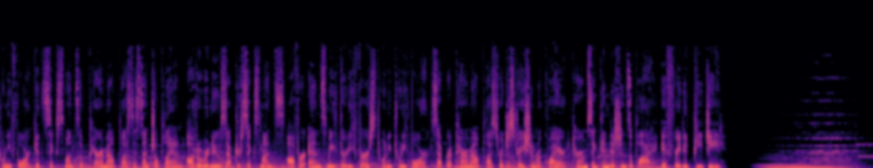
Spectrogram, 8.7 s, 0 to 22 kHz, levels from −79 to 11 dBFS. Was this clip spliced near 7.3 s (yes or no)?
yes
